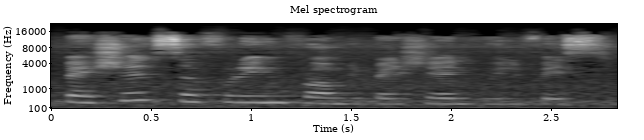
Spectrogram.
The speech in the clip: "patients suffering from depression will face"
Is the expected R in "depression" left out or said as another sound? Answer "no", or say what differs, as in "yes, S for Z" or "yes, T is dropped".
yes, R is dropped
